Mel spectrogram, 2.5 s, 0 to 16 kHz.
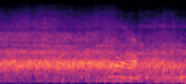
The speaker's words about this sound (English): Sorry about that. That was a train. Good morning. That is the 7:10 a.m. towards Brussels going right there.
